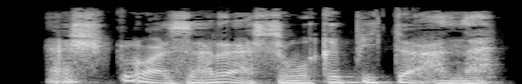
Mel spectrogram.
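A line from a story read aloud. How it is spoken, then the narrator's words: Hissing beetle. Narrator (Russian): прошипел жук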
